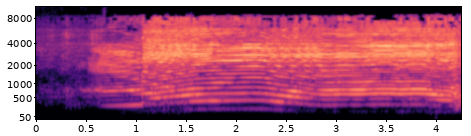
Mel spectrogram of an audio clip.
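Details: Red deer stag, twelve points, giving a rut bellow in October 2023 at Refugio de Fauna Chico Mendes, Spain: one sustained, loud roar of about three and a half seconds, stepping up in pitch early, then holding steady and rough.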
